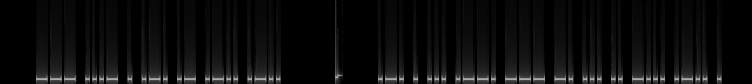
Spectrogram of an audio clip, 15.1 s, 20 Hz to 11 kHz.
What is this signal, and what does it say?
Morse code, heard as a keyed tone, about 17 wpm, 700 Hz. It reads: OVERALL RESPONSIBLE
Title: Sentences from Top 1000 Words - Review Part 7 - New Word Drill - 17wpm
